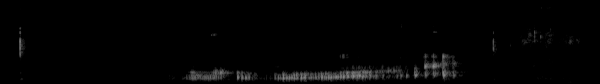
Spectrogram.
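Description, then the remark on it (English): A stomach gurgles and rumbles in a long, low, bubbling stretch that rises in pitch toward the end, bracketed by a few faint clicks and a brief hissy squelch. “Unknown sounds chime in her ears as she also starts to hear her stomach gurgle and rumble.”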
